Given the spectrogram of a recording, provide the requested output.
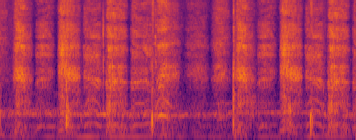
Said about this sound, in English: Do you hear his breathing? Ragged as a consumption patient.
